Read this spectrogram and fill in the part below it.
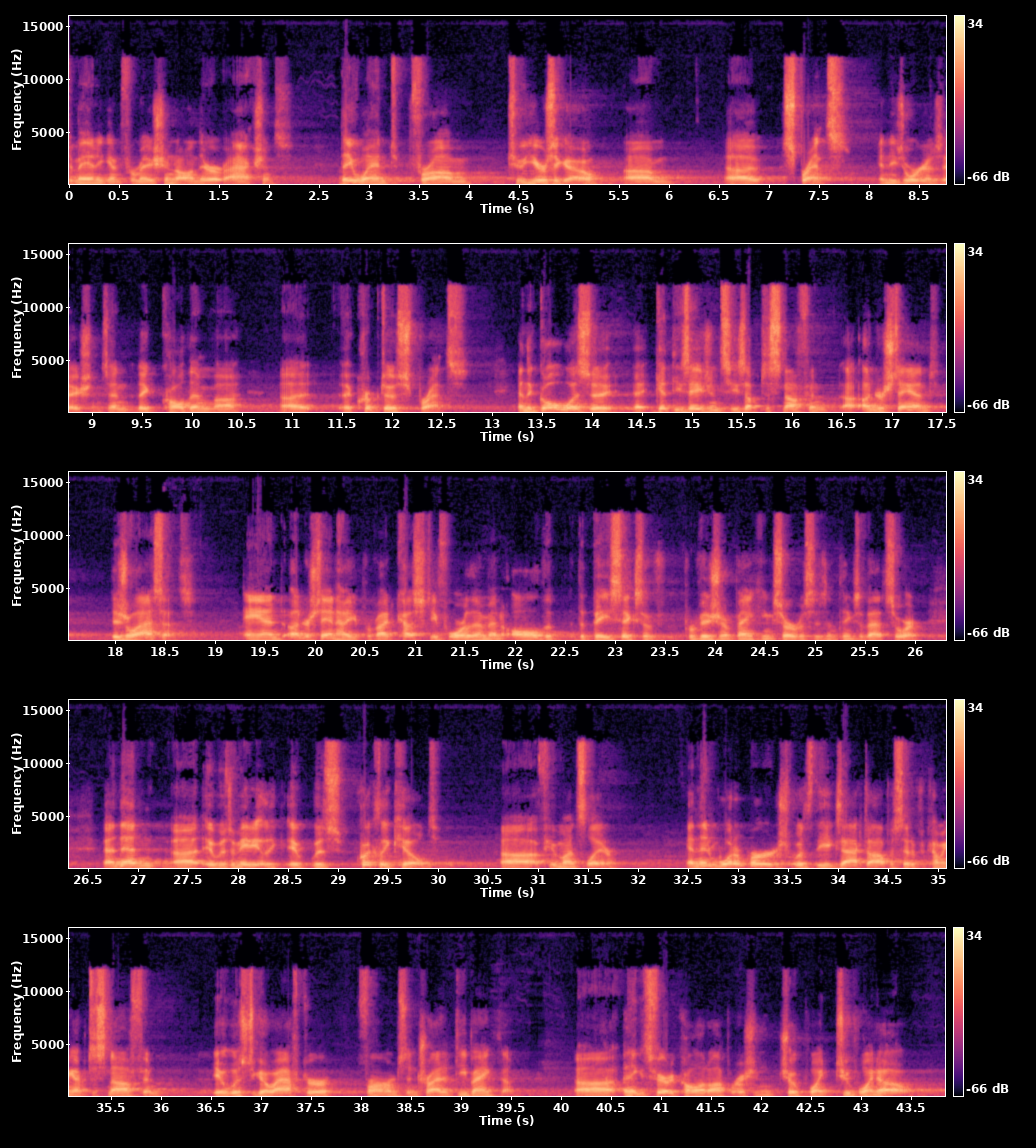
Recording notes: CONSENSUS 2023: Lawmaker Town Hall. A Consensus 2023 panel.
